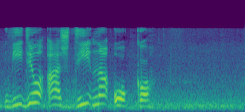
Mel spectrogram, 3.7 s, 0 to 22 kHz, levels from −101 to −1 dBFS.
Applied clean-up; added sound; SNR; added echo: none; none; none; none.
